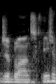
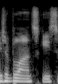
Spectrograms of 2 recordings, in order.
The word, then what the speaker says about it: Jablonski: Who can probably pronounce his name better than I can. – No, that's it, Jablonski. – Jablonski.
